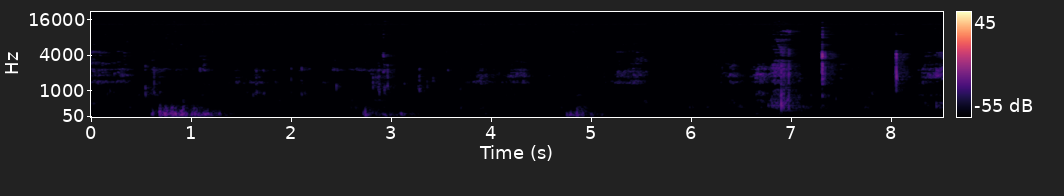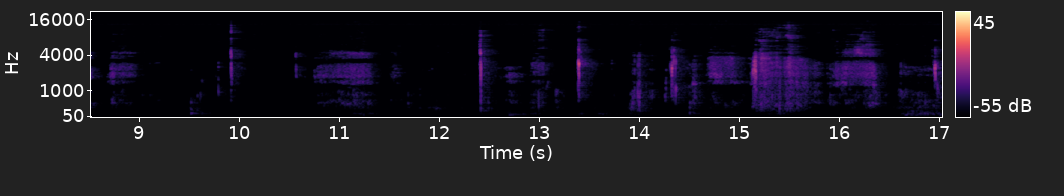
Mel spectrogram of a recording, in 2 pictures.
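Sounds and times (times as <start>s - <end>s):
chewing mouth clicks and smacks: 1.4s - 3.8s, 6.9s - 8.3s, 9.6s - 10.7s, 12.4s - 15.4s.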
